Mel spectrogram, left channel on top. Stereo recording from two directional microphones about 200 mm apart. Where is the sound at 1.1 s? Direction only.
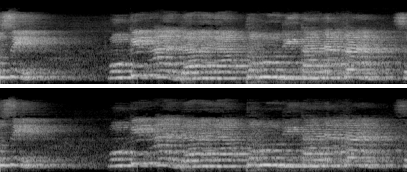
10° right (ahead or behind).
